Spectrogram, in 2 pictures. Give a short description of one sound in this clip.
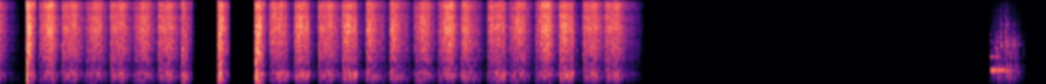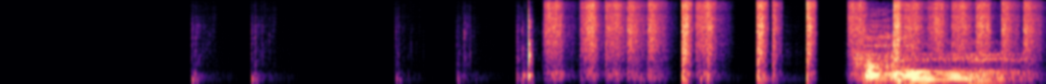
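Footsteps tread quickly over grass.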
